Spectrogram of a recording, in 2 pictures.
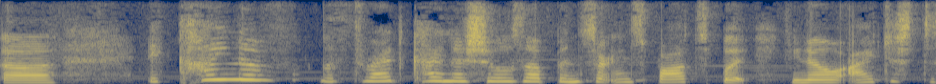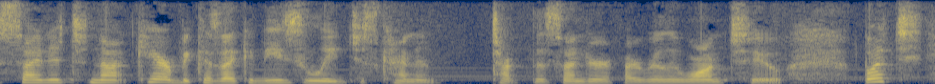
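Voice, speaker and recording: A woman with a mid-range, darkish voice hosts a sewing tutorial in a loose, vlog-style chat, sometimes narrating in voice-over. She keeps it informal and talkative, with a little mild swearing.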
